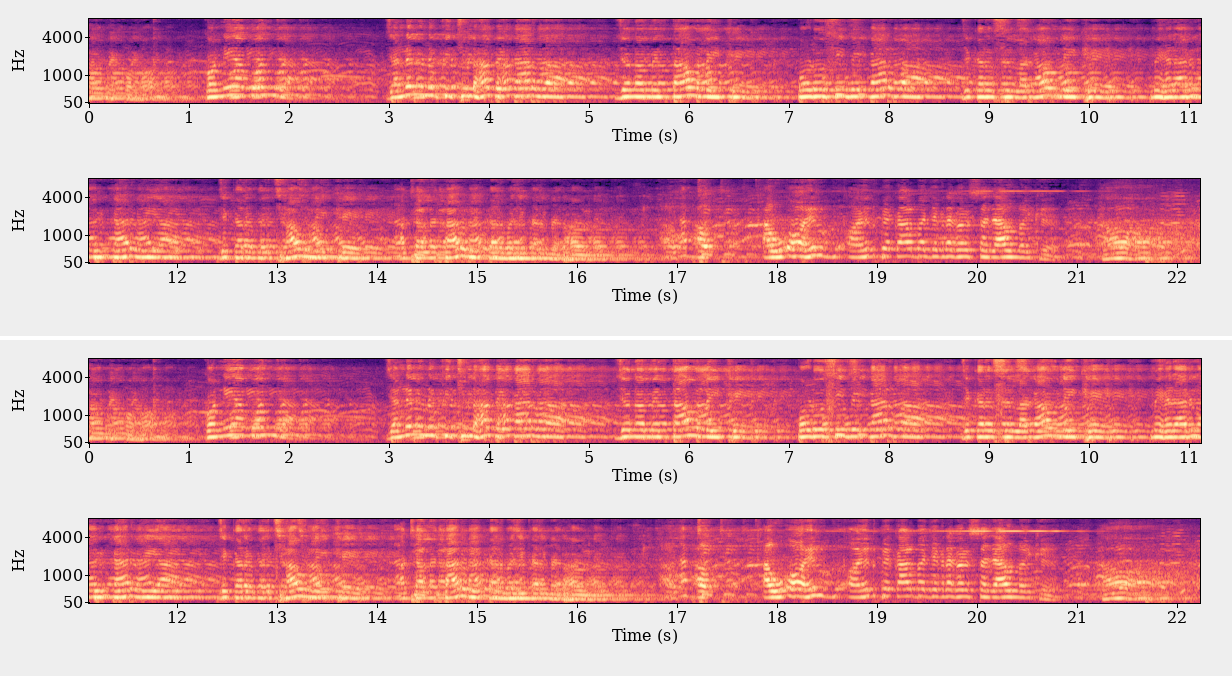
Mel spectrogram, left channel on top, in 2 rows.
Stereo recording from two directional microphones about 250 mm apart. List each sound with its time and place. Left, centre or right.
1.2 s a woman's voice: right
3.0 s a man's voice: right
17.8 s a man's voice: right
19.9 s a man's voice: right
